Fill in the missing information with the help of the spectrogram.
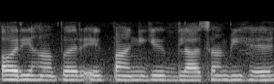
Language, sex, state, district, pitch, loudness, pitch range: Hindi, female, Himachal Pradesh, Shimla, 205 Hz, -17 LUFS, 200-210 Hz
